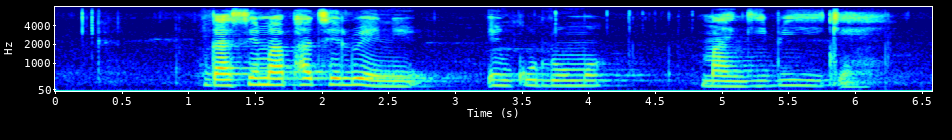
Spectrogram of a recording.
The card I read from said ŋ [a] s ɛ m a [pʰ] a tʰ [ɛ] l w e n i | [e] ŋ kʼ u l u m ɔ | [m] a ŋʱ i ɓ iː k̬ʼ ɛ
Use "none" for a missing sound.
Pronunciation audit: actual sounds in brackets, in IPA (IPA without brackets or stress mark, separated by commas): a, pʰ, ɛ, e, m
